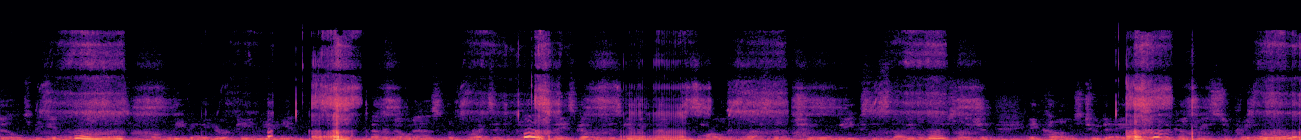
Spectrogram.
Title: Kizzy snoring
